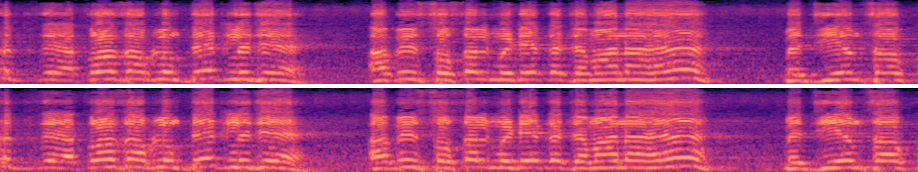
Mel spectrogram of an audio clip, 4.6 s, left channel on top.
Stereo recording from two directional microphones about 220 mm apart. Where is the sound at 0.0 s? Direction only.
55° left (ahead or behind).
